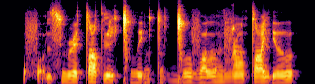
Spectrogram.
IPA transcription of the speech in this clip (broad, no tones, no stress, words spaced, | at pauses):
fɔ̰lʲso̤ɭə tɔtˤ lʲə̃ǀʰo̤ɪ̯ɾɔ̤ tɔ̤ɡ͡ǀovɔ lˠə̤vɭɔ̃ tˤɤlʲ ɾɤʊ̯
